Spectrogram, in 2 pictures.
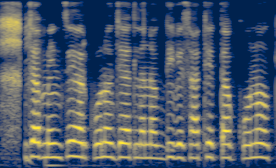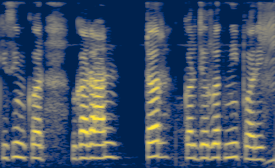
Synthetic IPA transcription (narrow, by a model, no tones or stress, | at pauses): d͡ʒəbmɛɪnseɦɐɾkoːnod͡ʒɛːt̪lənəɡ̚d̪iʋesaːt̪ʰet̪ɐb̚koːnokɪsɪmkəɾɡʱəɾaːn | ʈəɾkəɾd͡ʒəɾuːɾət̪nĩpəɾeː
